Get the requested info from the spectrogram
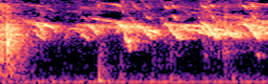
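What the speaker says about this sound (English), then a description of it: "Check out our baby chicks." Young chickens cluck and peep softly in a coop, a steady close chorus of small calls.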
